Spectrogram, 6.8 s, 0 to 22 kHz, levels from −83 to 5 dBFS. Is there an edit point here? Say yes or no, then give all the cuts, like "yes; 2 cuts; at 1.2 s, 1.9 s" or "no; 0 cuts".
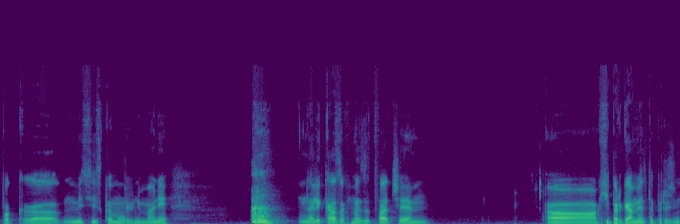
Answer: yes; 1 cut; at 1.3 s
